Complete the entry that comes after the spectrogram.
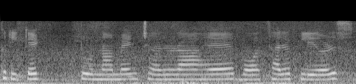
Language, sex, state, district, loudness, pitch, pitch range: Hindi, female, Gujarat, Valsad, -15 LUFS, 240 Hz, 230-250 Hz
